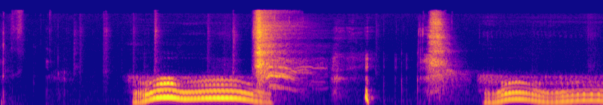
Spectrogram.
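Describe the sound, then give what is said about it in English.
An owl hoot imitated by blowing through the knuckles of the thumbs of cupped hands: two long, loud, breathy hooting tones with a slightly wavering pitch, separated by sharp puffs of air and a short pause. “So cut my hands, blow through the knuckles of my thumbs to make the hooting sound of an owl.”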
